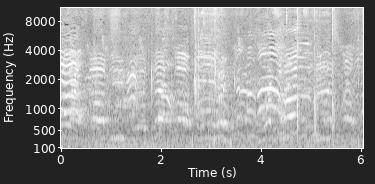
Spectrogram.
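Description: Several voices shouting and calling out over one another, high-pitched and not clearly worded, with the hubbub of a small outdoor crowd.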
